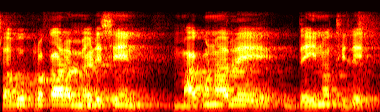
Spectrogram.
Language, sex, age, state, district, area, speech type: Odia, male, 60+, Odisha, Boudh, rural, spontaneous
